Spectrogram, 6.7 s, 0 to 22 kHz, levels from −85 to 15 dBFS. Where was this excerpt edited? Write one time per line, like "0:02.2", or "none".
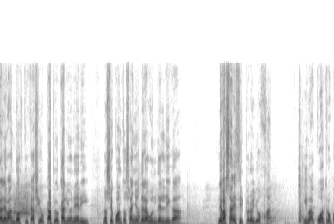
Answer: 0:04.9

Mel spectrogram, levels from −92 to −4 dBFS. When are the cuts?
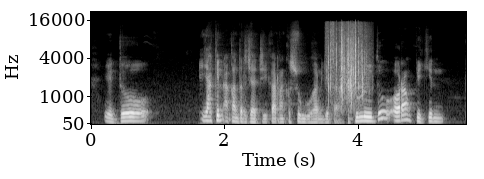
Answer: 0:03.8

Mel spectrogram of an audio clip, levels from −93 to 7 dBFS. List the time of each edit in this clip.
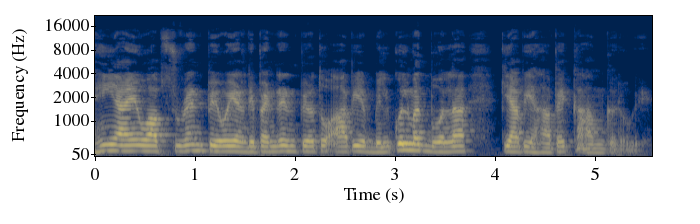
none

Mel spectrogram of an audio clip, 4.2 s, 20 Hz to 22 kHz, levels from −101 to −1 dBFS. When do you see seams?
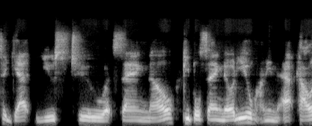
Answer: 0:02.4

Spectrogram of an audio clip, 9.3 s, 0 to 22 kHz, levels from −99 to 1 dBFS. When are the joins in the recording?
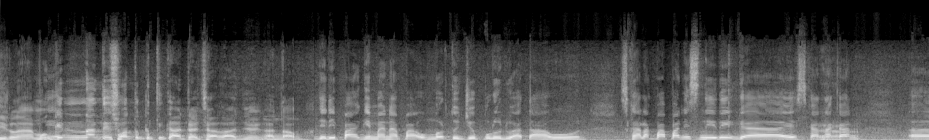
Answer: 0:03.1

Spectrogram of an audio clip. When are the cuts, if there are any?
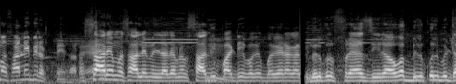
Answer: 0:03.0

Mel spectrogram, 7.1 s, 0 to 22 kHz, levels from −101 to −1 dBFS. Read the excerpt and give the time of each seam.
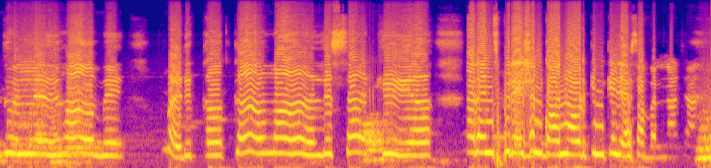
0:04.7

